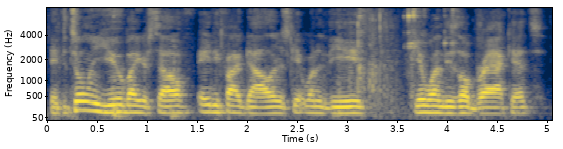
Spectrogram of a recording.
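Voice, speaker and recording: A man's voice: medium pitch, fairly even intonation, brisk, mellow. A man giving a casual, unscripted product review in a plain-spoken, rambling, informal way. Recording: clear background noise with clicks.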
